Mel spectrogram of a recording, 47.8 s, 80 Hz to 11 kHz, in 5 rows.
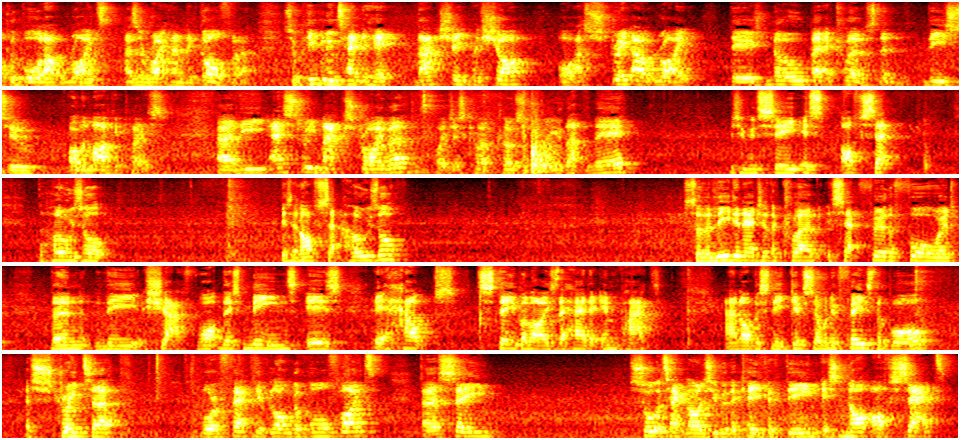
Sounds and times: Speech: 0.0 - 16.0, 16.8 - 18.6, 19.5 - 20.3, 21.9 - 23.2, 26.0 - 39.6, 40.2 - 43.3, 44.6 - 47.8.

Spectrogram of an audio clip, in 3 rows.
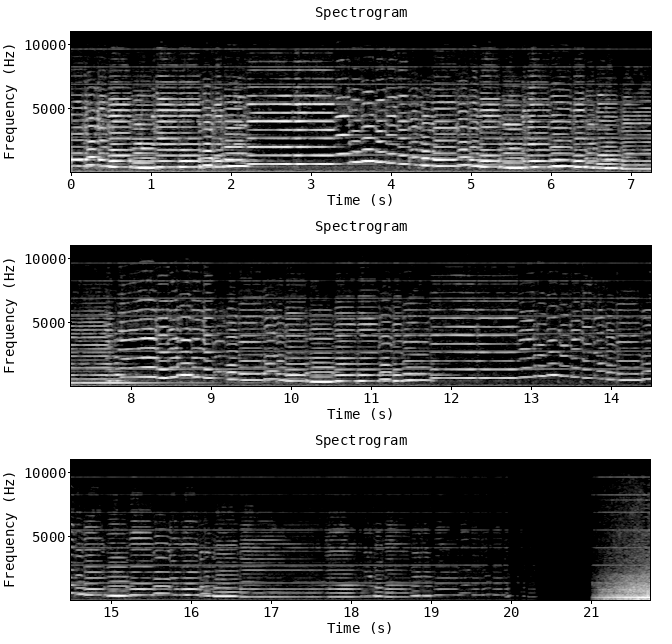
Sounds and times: Violin, fiddle: 0.0 - 19.8.

